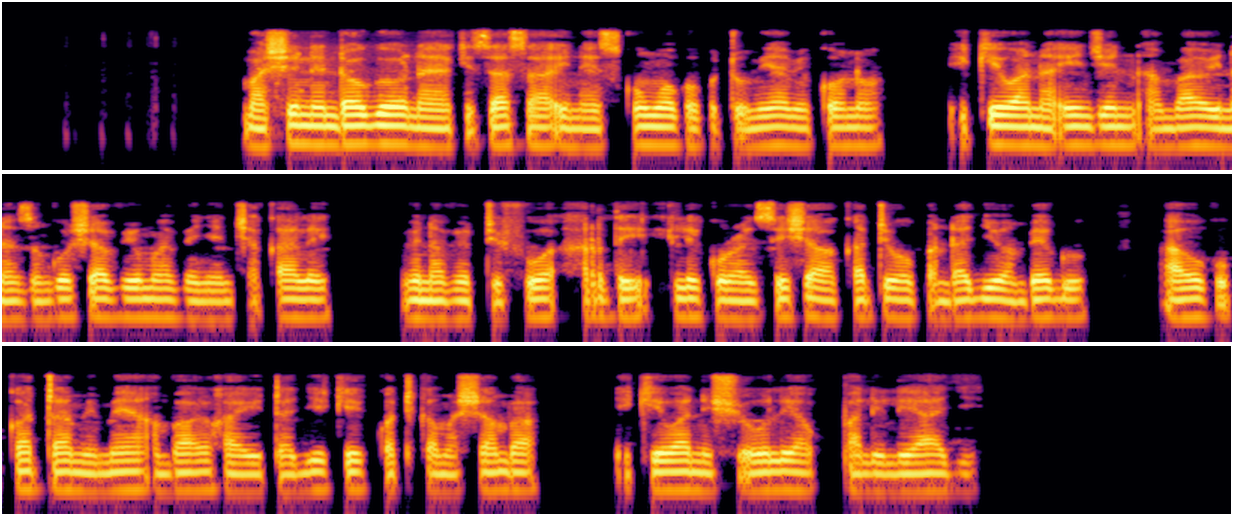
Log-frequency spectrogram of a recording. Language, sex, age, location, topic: Swahili, male, 18-24, Dar es Salaam, agriculture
